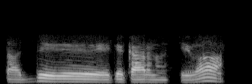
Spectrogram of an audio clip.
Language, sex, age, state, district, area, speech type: Sanskrit, male, 18-30, Kerala, Thiruvananthapuram, rural, conversation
